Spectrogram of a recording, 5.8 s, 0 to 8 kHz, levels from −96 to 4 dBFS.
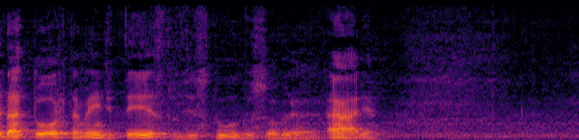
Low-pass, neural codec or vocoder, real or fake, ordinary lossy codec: none; codec, 16 kHz, 8 kbps, FreqCodec, larger model; fake; none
